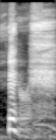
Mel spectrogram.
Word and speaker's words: Terrell: My name is pronounced, it rhymes with Carroll.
